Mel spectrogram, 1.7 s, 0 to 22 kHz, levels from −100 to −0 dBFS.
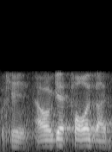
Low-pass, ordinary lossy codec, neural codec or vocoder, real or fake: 3.6 kHz; AAC, 32 kbps; codec, 16 kHz, 4 kbps, FunCodec, trained on Chinese and English, 50 frames a second; fake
